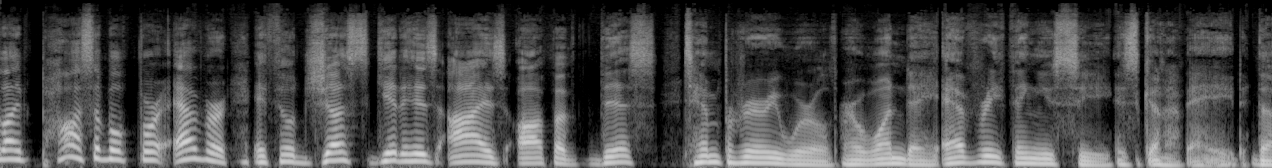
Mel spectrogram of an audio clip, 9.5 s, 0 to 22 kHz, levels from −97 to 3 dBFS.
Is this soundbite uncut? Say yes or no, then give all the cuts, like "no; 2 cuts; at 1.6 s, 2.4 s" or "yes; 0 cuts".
yes; 0 cuts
